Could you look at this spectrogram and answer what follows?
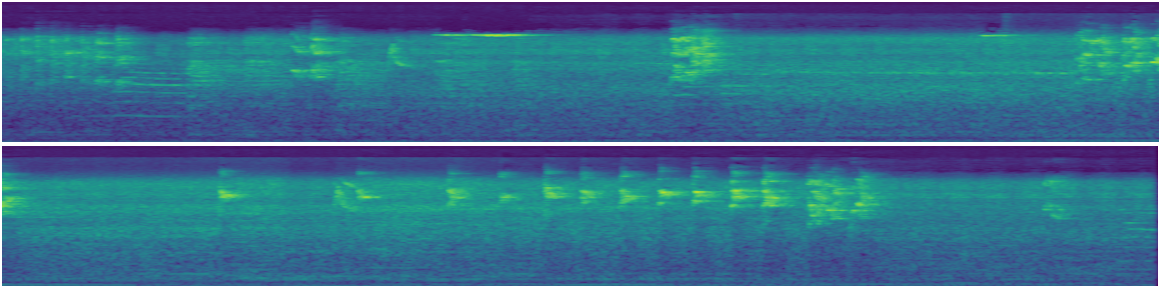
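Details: Lovebird in the ngekek singing style, with scattered sharp high chirps and short chattering bursts spread through the clip over a steady low background hum.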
